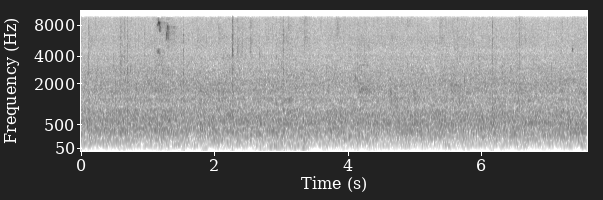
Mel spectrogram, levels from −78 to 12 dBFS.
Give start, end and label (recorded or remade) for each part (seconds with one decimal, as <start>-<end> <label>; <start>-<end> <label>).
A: 0.0-7.6 recorded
